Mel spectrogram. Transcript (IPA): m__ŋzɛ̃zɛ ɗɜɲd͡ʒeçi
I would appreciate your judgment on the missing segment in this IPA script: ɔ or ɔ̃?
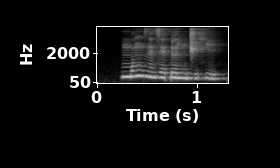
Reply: ɔ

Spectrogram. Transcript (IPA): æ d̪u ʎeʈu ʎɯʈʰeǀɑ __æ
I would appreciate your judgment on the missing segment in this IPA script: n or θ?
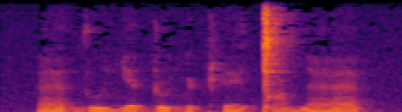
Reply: n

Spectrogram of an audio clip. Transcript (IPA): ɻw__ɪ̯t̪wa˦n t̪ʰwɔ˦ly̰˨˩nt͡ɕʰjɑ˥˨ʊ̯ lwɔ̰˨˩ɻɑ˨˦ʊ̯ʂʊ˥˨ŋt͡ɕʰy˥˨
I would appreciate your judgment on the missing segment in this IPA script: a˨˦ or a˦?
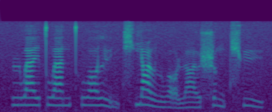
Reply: a˦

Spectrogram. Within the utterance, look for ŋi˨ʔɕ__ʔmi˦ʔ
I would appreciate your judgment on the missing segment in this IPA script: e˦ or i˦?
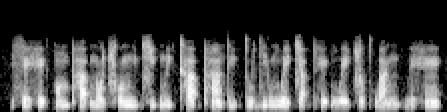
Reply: i˦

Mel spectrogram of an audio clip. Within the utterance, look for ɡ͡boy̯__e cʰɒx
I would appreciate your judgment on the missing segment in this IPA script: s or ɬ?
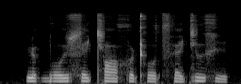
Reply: ɬ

